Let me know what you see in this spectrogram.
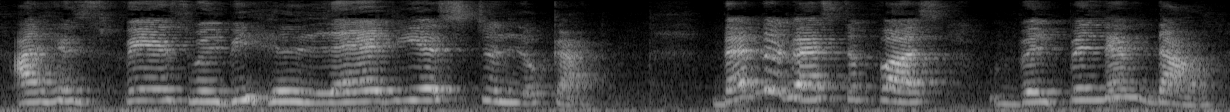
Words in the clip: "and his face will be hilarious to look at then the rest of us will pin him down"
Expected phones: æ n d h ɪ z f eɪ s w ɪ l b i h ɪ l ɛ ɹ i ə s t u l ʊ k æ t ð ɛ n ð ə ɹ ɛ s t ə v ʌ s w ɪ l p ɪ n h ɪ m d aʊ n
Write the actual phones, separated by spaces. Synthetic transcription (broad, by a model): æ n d h ɪ z f eɪ s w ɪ l b i h ɪ l ɛ ɹ i ə s t u l ʊ k æ t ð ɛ n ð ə ɹ ɛ s t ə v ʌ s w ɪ l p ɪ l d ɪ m d aʊ n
